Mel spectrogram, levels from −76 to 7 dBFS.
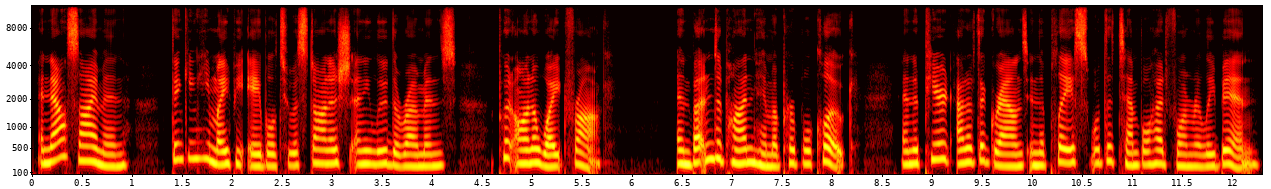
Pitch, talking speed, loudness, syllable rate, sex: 230 Hz, 200 wpm, -17 LUFS, 5.9 syllables/s, female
